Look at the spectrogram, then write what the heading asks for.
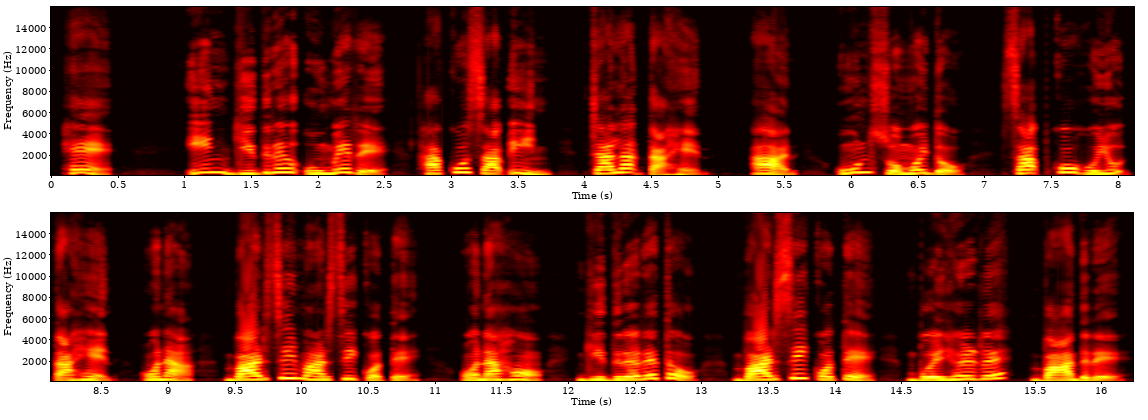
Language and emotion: Santali, neutral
